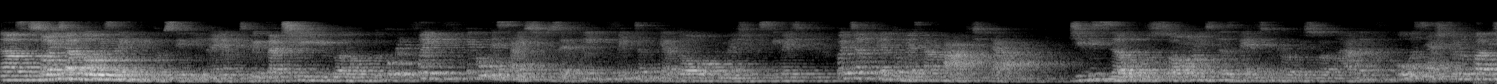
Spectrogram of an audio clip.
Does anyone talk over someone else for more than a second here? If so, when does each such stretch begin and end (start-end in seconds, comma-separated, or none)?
none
